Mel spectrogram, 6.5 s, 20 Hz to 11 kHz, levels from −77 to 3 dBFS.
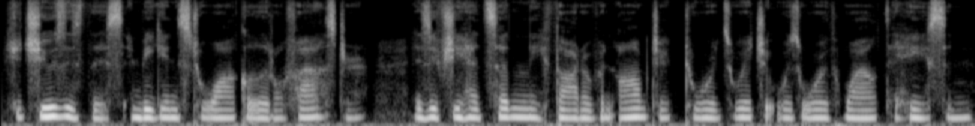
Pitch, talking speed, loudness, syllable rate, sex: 175 Hz, 250 wpm, -18 LUFS, 6.1 syllables/s, female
